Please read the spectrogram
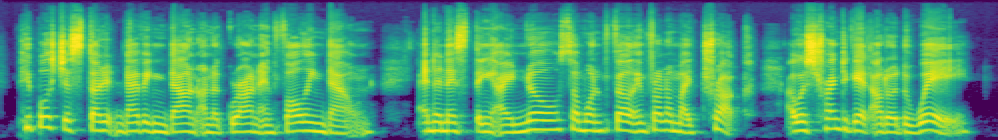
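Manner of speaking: ordinary talk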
